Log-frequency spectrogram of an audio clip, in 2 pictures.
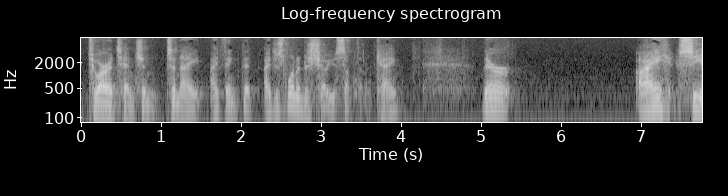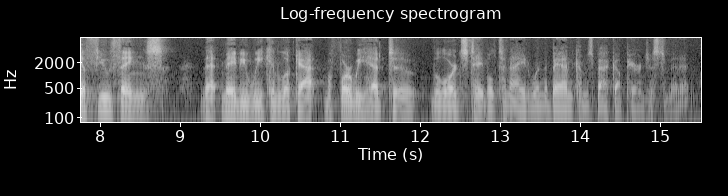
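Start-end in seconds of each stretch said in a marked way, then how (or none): none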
